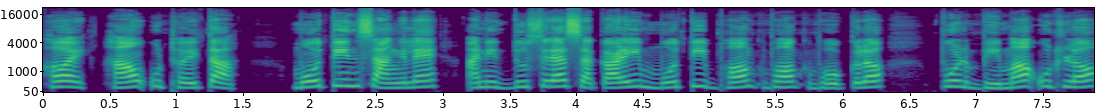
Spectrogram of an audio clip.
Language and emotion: Goan Konkani, neutral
